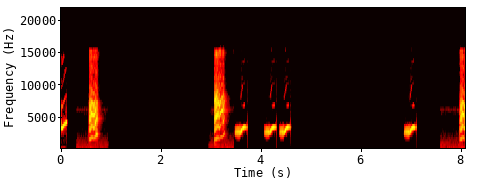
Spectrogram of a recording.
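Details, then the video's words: Double-collared seedeater, a male in the deep 'canto grosso' song style set against a calling, chirping female: harsh, broadband bursts spaced a few seconds apart, interleaved with short, rising chirps repeated in a quick cluster of three and then singly. "COLEIRO tuí tuí CANTO grosso Vs Fêmea chamando e piando"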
